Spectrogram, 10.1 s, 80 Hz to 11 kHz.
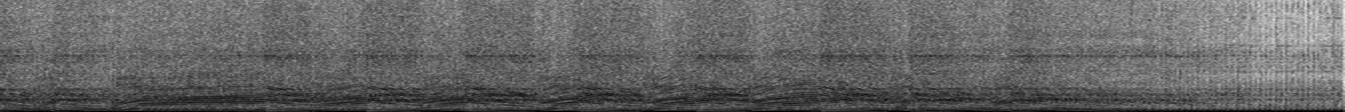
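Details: Stihl 009L chainsaw bought used and said to need fuel lines, on its first outdoor start test: revved repeatedly, climbing cleanly and dropping back to a steady idle with no stumbling, so it runs well.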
